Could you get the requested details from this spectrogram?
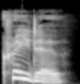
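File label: "credo", British English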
